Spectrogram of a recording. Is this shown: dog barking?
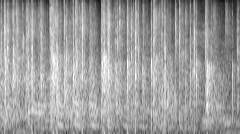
no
